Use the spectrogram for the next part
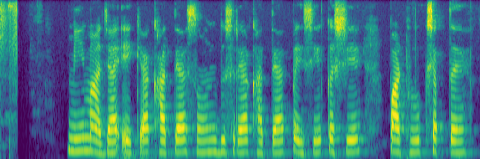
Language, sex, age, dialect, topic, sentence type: Marathi, female, 25-30, Southern Konkan, banking, question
